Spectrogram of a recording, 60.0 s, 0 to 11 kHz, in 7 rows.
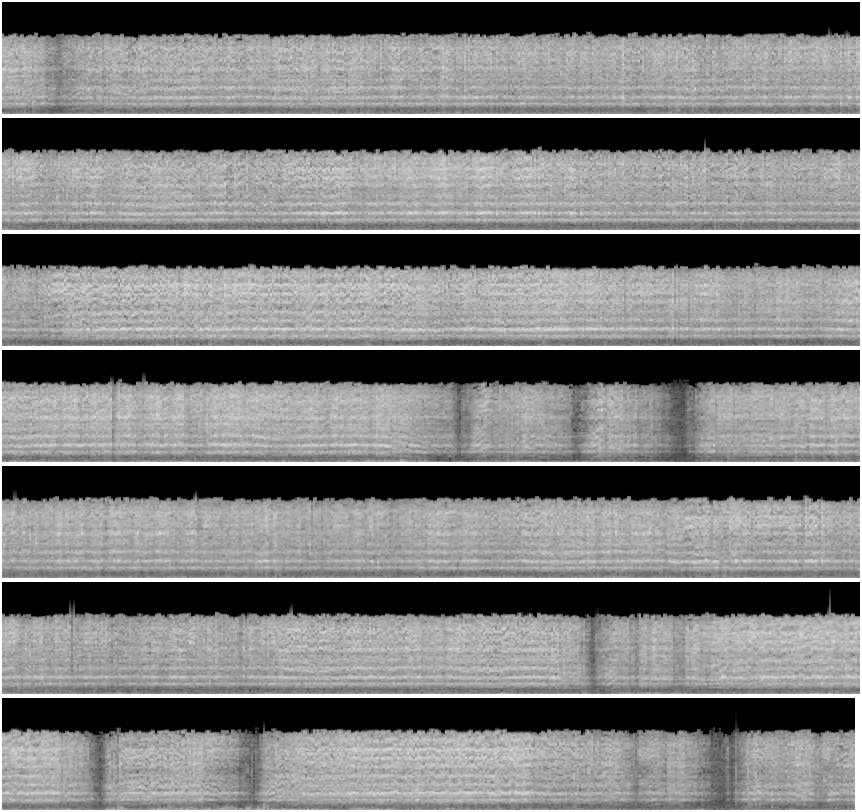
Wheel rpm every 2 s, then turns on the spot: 170, 220, 230, 230, 230, 220, 230, 230, 220, 190, 200, 220, 230, 230, 190, 70, 130, 230, 230, 230, 220, 230, 230, 220, 150, 180, 120, 180, 210, 90.
none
